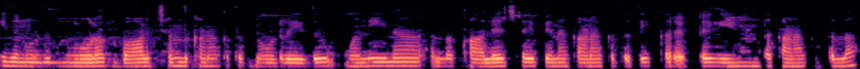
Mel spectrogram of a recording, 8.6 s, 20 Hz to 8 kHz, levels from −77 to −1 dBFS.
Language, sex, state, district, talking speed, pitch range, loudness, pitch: Kannada, female, Karnataka, Belgaum, 145 wpm, 155-165 Hz, -19 LUFS, 160 Hz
